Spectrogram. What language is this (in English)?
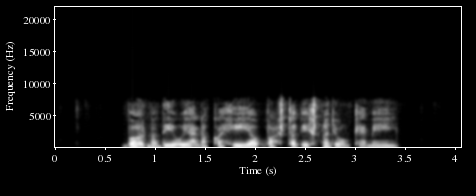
Hungarian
